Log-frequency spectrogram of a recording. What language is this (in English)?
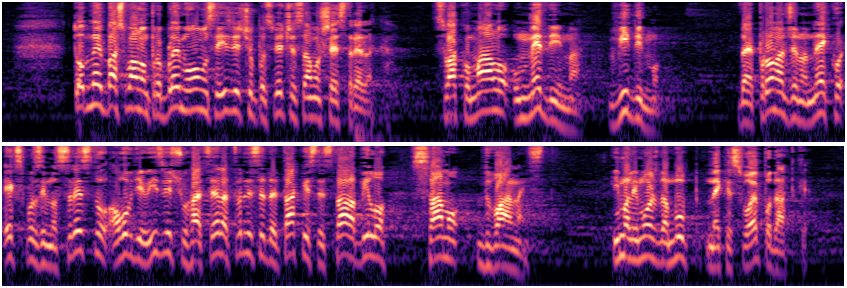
Croatian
